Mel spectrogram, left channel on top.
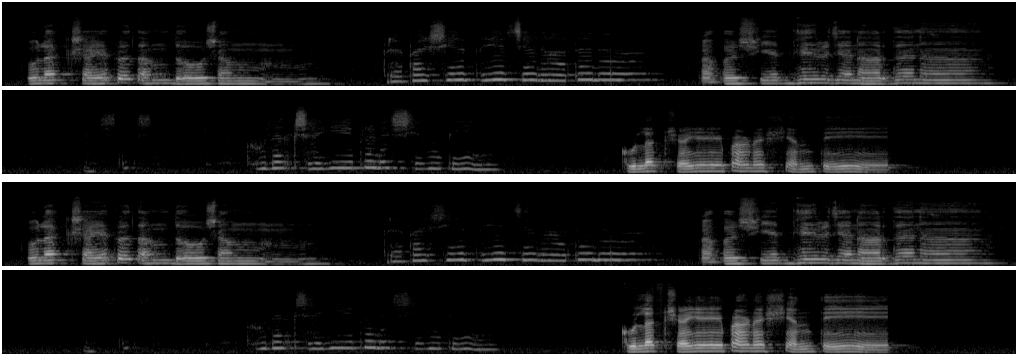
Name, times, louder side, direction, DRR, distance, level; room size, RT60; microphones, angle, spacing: voice 1, 0.3-3.3 7.0-9.9 11.0-11.1, right 1 dB, 10° right, 0.7 m, -36 dB
voice 2, 3.8-6.6 11.1-11.6 12.3-15.1, left 1 dB, 55° left, 1.4 m, -43 dB
voice 3, 16.3-19.0, right 4 dB, 80° right, 0.7 m, -31 dB
29.0 x 16.0 x 6.0 m
head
